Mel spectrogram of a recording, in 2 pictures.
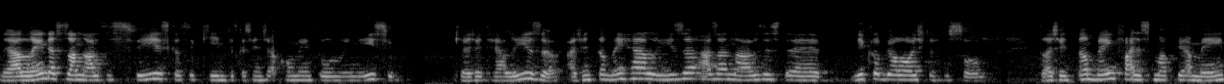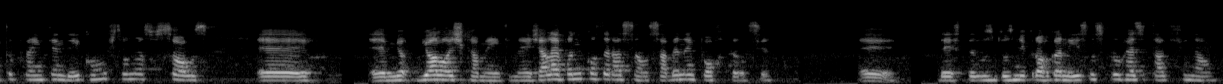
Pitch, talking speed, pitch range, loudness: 205 Hz, 145 wpm, 190-225 Hz, -28 LUFS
